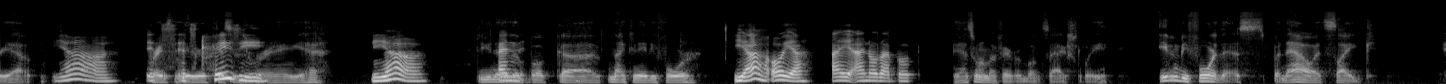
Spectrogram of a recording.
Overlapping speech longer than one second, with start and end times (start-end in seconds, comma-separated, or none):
1.5-2.7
